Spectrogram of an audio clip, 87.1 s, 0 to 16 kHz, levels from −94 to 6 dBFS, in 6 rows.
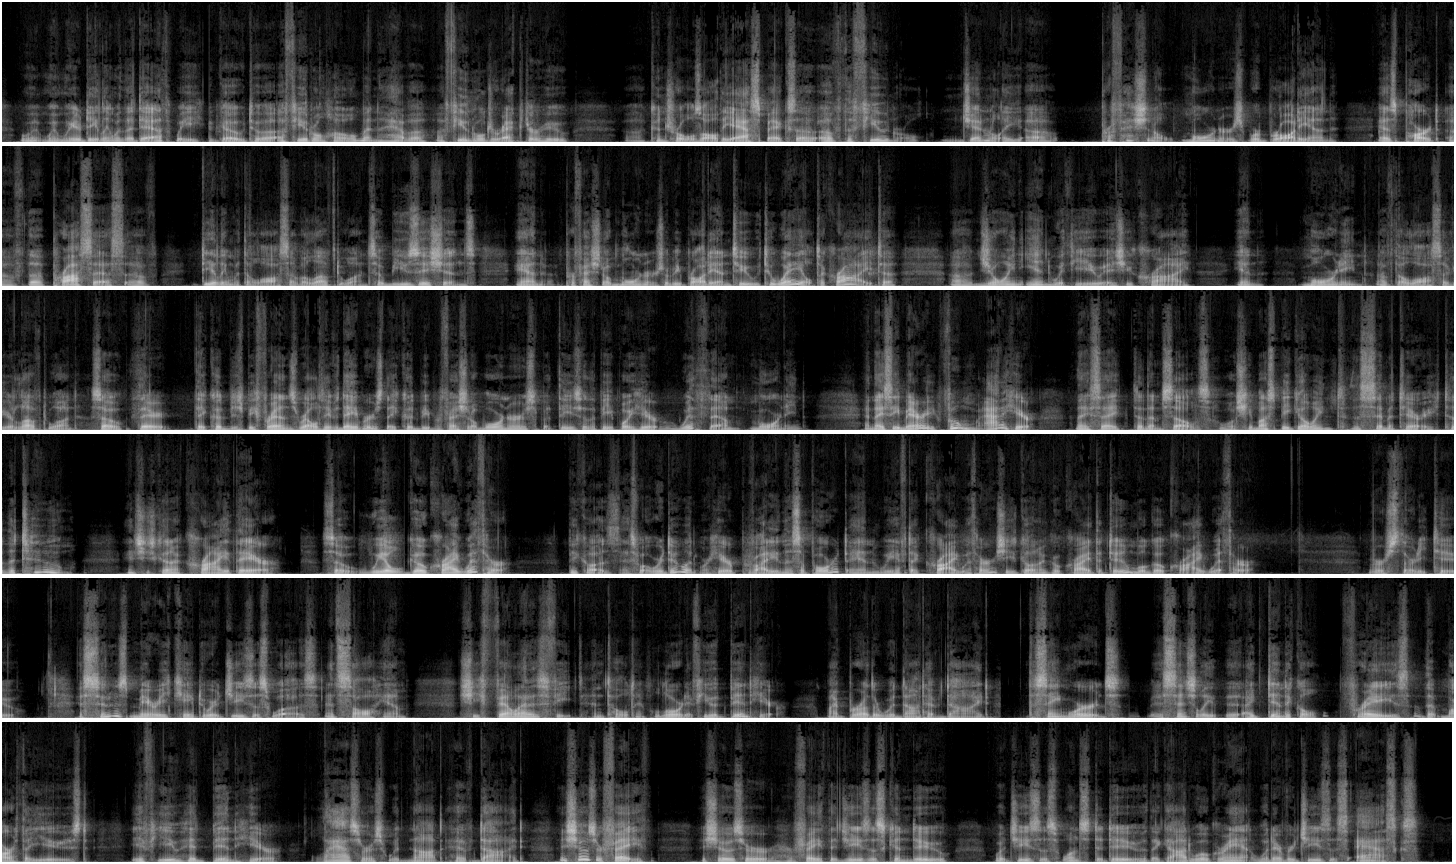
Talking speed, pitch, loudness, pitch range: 170 wpm, 130 Hz, -27 LUFS, 120-150 Hz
